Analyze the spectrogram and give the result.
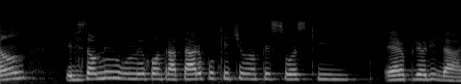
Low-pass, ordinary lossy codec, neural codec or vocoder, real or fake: none; none; none; real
